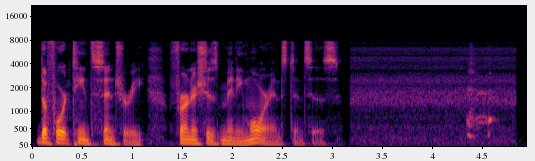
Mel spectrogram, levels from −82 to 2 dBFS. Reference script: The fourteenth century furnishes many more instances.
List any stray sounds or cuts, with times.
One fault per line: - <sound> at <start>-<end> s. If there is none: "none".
- cough at 4.3-4.7 s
